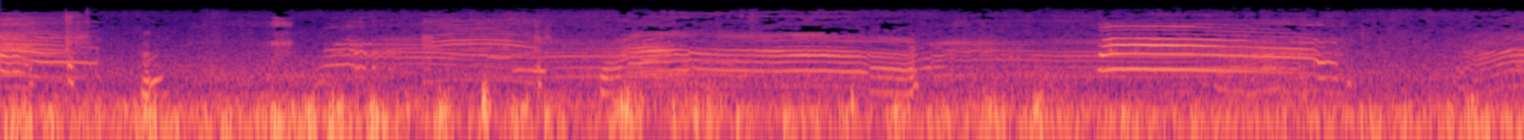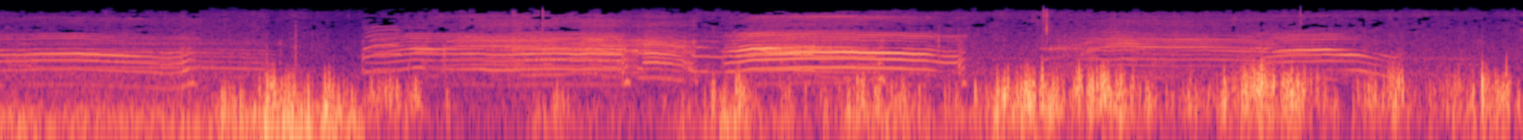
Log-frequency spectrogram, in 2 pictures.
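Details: A cat, or more than one, fed fish, meowing repeatedly; arched, harmonic meows arrive about every second or two, mixed with clattering and low background noise.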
